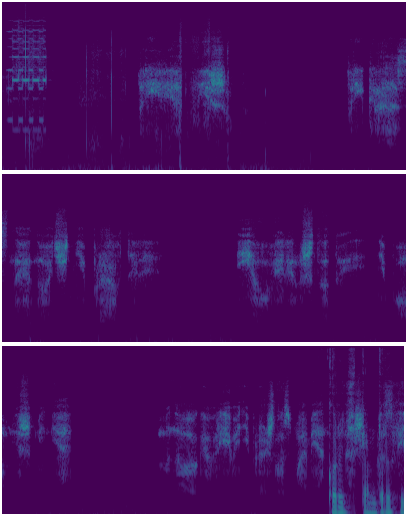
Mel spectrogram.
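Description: A telephone rings in the horror video game Case: Animatronics, giving four evenly spaced bursts of bright electronic ringing over a quiet background.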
